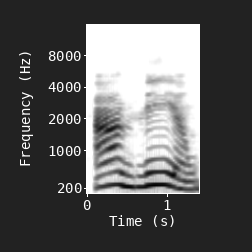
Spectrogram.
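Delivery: avião drawn out slowly and clearly; slow demo word. Shown as a demonstration. Teacher showing pupils the word, slow and clear. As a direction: spell out avião slowly for the class. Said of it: "Como é que a gente coloca".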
